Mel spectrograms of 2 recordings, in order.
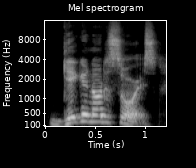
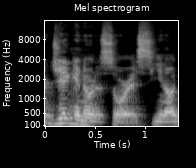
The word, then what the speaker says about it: Giganotosaurus: Welcome back to the Many Interpretations Of, where this time we are looking at Giganotosaurus, or Giganotosaurus, depending on your pronunciation. I personally don't care, but I call it Giganotosaurus.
